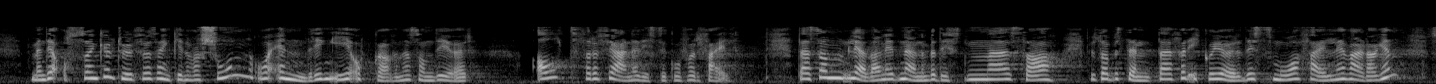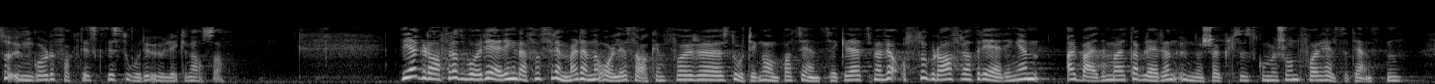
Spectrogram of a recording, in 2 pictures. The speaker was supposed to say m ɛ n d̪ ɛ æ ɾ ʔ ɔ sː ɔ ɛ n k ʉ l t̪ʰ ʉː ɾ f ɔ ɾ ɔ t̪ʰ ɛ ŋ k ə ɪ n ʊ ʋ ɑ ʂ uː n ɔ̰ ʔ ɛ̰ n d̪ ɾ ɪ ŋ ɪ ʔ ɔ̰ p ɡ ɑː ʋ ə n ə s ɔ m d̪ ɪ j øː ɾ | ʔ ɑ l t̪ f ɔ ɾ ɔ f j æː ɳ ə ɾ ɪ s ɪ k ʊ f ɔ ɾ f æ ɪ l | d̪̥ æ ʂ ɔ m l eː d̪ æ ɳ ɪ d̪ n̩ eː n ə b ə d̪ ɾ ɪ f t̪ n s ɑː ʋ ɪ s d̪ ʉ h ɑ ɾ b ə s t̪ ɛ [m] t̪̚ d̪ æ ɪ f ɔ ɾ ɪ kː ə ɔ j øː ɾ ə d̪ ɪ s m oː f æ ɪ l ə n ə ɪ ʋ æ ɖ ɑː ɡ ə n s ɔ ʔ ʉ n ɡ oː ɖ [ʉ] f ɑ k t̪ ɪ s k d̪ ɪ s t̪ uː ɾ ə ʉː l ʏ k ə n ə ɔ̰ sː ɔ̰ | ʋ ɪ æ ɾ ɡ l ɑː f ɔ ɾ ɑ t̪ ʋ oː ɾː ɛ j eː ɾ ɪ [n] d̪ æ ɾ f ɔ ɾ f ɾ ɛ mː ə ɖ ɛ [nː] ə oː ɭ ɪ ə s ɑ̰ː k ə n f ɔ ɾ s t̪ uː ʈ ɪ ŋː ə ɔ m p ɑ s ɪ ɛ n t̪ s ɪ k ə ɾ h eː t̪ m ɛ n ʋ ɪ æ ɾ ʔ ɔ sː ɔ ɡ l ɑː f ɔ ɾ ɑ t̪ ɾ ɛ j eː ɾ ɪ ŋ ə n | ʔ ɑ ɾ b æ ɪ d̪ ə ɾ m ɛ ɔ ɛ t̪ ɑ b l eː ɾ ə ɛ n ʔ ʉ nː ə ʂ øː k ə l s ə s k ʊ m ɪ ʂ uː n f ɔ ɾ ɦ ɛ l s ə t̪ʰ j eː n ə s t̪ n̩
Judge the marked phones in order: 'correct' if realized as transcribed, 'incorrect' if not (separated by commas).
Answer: correct, correct, incorrect, correct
